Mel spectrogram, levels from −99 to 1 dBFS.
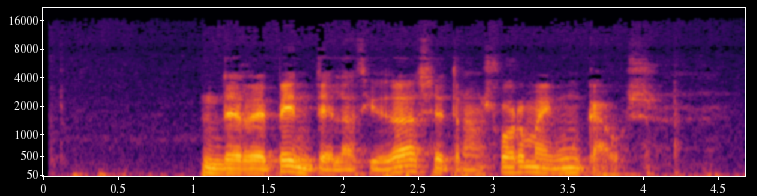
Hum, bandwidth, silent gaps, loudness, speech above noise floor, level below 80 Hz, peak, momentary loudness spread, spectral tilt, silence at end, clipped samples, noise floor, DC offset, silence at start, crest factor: none; 15 kHz; none; -18 LUFS; 32 dB; -40 dBFS; -2 dBFS; 15 LU; -7 dB/octave; 0.15 s; under 0.1%; -50 dBFS; under 0.1%; 0.2 s; 18 dB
